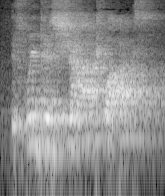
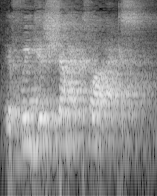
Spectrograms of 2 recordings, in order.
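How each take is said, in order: Both takes have the same delivery.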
